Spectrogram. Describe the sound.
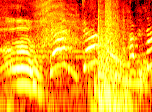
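A door bursts open with a sudden heavy thump as someone rushes in, a single loud impact that cuts in between talking voices.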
